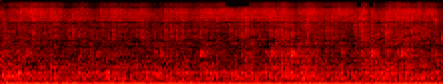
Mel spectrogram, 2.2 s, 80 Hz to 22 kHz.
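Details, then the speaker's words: Kenmore Elite QuietPak 9 HE5T washer throwing F21 drain code, pump heard from below while trying to pump out standing water: steady low hum with thin watery churn, no water moving; sounds like drain pump impeller failure, washer did not drain. "it doesn't sound great it almost sounds like an impeller failure"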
